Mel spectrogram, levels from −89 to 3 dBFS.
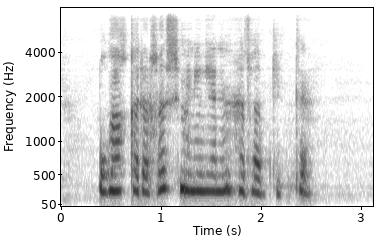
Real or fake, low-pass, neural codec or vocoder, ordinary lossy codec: fake; 7.2 kHz; codec, 24 kHz, 1 kbps, SNAC; Opus, 64 kbps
